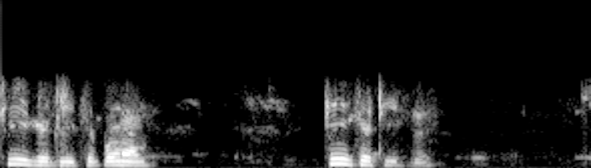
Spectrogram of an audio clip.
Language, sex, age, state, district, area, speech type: Hindi, male, 18-30, Uttar Pradesh, Prayagraj, urban, conversation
